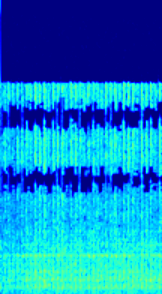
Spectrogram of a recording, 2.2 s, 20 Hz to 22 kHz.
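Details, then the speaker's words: Diesel car engine that had a rough-running complaint, with the No. 1 injector line loosened as a test. Idle turns lopsided and limping from the dead cylinder, but no harsher or knocking; this is how a normal engine responds. "jadi kalau mesin Normal itu kalau kita kendorkan noselnya mesinnya menjadi timpang tapi Mesinnya tidak menjadi lebih kasar cuma timpang saja"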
